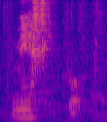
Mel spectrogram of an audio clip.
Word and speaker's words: México: Además, algunos nombres de América representan el sonido /j/ con la letra "x". "México".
